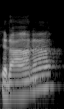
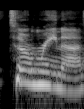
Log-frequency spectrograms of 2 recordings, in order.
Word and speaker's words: Terina: name and is it Tana am I saying it right it's Terina so if you think of Serena the tennis player just put a t in front of you Terina Terina it Italian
